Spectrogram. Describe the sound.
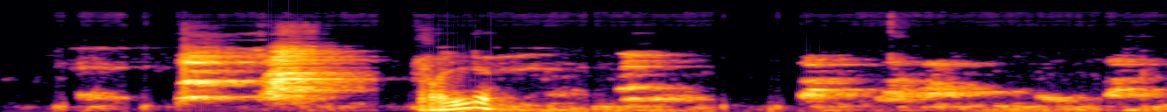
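A female dog lets out a series of shrill, high-pitched barks in short sharp bursts, while a person speaks over and between them.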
